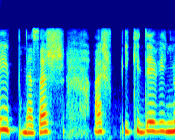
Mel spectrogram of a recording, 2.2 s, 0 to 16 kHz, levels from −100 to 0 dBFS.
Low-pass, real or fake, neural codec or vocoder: 7.2 kHz; fake; codec, 16 kHz, 16 kbps, FunCodec, trained on LibriTTS, 50 frames a second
